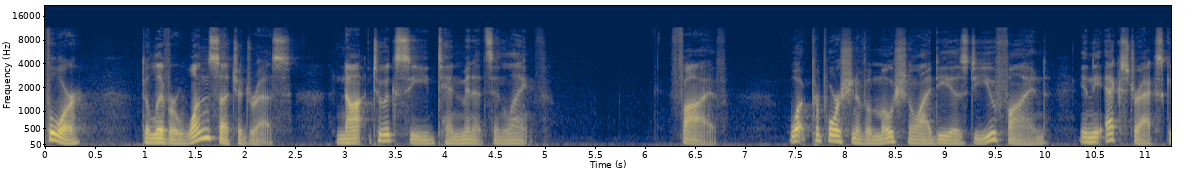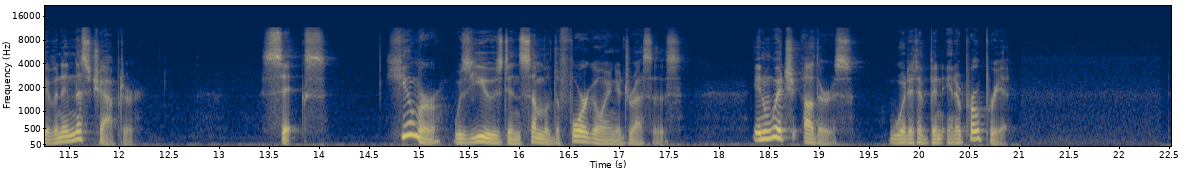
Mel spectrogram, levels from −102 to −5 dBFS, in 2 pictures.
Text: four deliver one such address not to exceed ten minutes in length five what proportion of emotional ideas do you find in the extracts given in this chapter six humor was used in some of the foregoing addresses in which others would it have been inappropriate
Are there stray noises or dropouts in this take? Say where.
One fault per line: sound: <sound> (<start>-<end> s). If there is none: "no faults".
no faults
